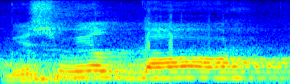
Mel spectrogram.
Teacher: Kalau lafaz Allah sebelumnya harakat kasroh, tajwidnya jadi tarqiq. Tarqiq itu tipis. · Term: tarqiq lam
